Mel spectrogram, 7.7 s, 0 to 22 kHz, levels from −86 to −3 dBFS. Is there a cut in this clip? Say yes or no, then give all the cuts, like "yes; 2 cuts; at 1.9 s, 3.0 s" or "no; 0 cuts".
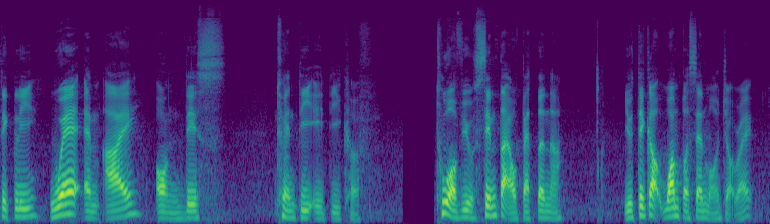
yes; 1 cut; at 4.3 s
